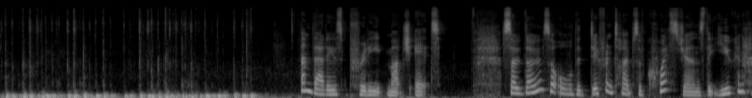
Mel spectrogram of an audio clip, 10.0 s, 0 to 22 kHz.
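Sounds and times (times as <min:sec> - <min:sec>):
fast typing on keyboard: 0:00.0 - 0:03.5.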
